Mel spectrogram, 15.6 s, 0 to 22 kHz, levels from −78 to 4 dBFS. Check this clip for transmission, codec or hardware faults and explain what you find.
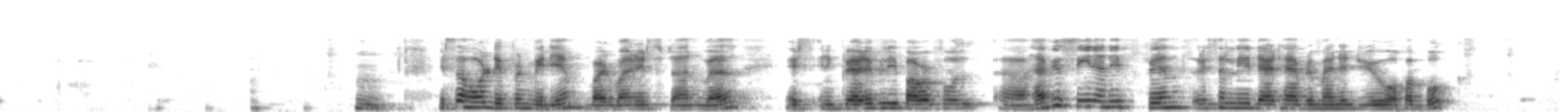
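Nothing stood out on listening to this speech recording.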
